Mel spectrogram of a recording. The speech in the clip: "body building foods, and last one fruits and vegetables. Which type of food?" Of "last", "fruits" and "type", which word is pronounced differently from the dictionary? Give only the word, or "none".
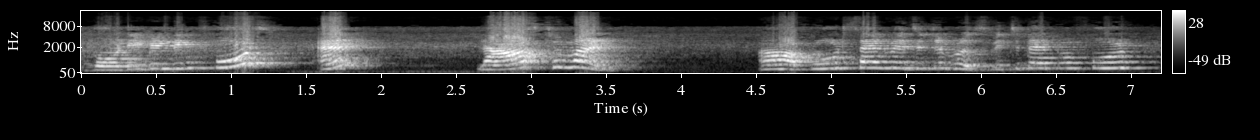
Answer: fruits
